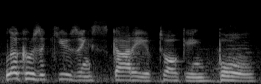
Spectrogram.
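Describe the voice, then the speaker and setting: Actress as poised American wife, noisy soundtrack. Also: female voice, medium pitch, moderate pace, dull audio, natural voice. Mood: needling. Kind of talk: 1960s television drama acting. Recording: noisy old TV film soundtrack.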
